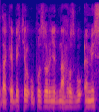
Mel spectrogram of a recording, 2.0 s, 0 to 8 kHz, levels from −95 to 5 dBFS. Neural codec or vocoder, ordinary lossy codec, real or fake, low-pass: none; none; real; 7.2 kHz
